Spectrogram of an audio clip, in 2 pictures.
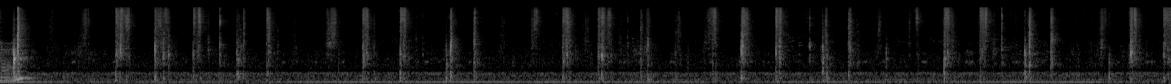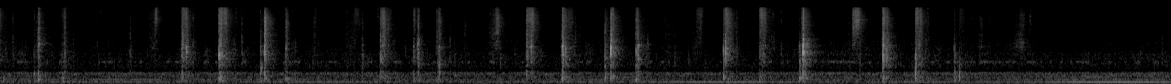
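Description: A deck of tarot cards shuffled by hand, overhand, with quick irregular flicks and slaps of the cards, about two or three a second.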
